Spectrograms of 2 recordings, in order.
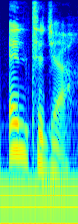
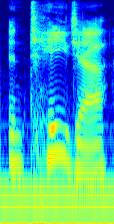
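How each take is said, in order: First: The stress falls on the usual syllable. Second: The stress falls on a misplaced syllable. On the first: The speaker calls it right. "but it is integer" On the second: The speaker calls it wrong. "you put the wrong stress at the wrong syllable. It is not integer"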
